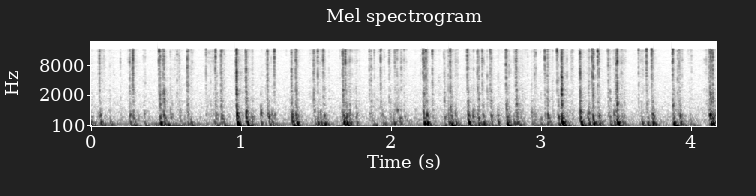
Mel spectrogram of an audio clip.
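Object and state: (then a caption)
Laptop keyboard typing. Fingertips type on the black plastic keys of a backlit laptop keyboard, producing a steady, uneven run of about two dozen soft, quick keystrokes. Each press is a short, dull tap with a low thump and a bright click on top that dies away almost instantly.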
